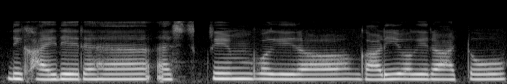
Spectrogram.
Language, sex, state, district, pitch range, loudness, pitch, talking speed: Hindi, female, Chhattisgarh, Raipur, 235-245 Hz, -13 LUFS, 240 Hz, 120 wpm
